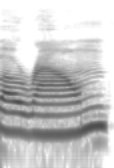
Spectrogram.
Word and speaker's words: around: I drove around for, so you don't pronounce that D.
